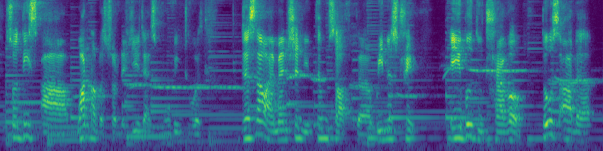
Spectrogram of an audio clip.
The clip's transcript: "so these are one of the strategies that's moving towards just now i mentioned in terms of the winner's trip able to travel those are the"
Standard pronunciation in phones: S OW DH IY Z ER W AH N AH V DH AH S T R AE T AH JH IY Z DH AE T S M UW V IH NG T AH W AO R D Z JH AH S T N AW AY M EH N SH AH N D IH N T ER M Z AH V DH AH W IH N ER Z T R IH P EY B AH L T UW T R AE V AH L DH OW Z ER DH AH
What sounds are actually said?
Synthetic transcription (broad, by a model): S OW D IY S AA W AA N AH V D AH S T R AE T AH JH IY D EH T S M UW V IH NG T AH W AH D S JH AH S N AW AY M EH N SH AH N IH N T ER M S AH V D AH W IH N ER S T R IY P EY B AH L T UW T R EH V AH L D OW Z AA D AH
